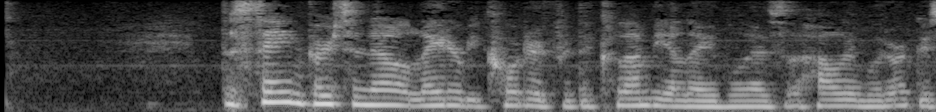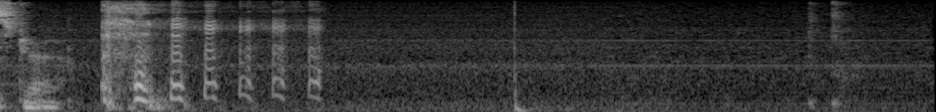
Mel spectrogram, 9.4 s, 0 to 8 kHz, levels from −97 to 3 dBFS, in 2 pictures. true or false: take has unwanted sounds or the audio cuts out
true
